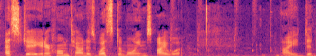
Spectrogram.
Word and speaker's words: West Des Moines: by the nickname sj and her hometown is west des moines iowa i did not know that's how you pronounce west des moines um she won a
